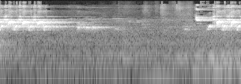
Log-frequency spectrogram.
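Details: European goldfinch song for teaching young birds: a loud, high, tinkling twitter fades into a soft whistled note, then after a brief lull another bright jangling burst begins.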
